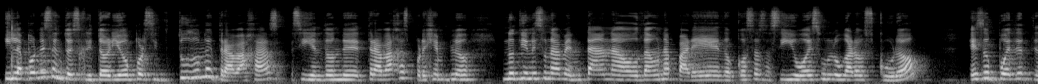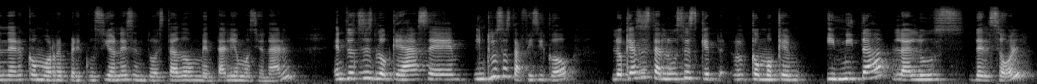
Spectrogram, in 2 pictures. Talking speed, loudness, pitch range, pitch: 190 wpm, -18 LUFS, 210-250 Hz, 220 Hz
